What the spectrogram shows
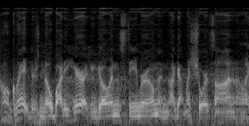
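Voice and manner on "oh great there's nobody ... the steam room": ordinary talk, nothing marked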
